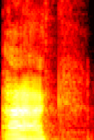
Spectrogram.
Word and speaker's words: ek: watched my previous videos you know that ack means me and that's how i pronounce it which means you guessed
